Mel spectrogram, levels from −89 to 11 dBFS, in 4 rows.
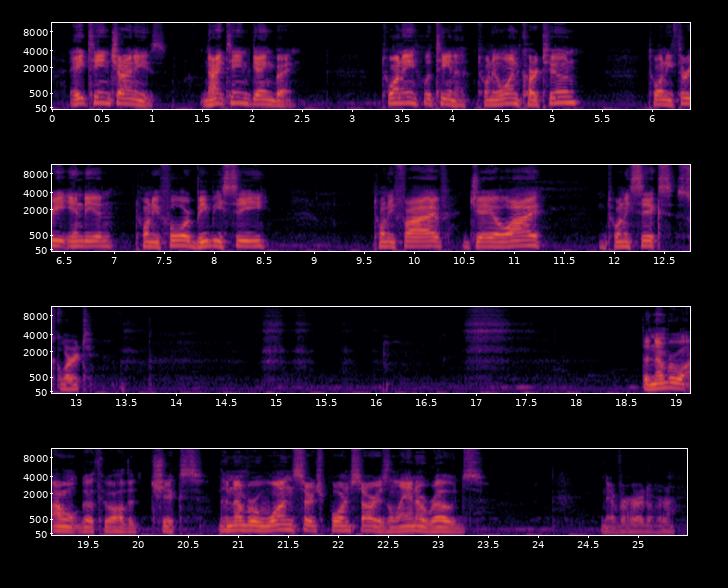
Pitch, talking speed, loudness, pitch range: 140 Hz, 95 wpm, -33 LUFS, 130-155 Hz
